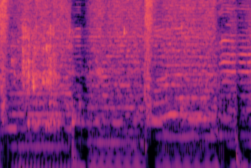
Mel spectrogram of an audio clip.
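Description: Water is poured into a pot of beef for a Kenyan-style wet fry, a continuous splashing and trickling pour heard close up over a steady hum, with no one speaking.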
